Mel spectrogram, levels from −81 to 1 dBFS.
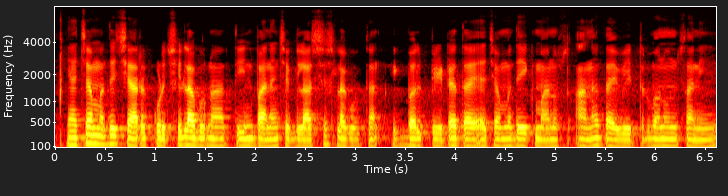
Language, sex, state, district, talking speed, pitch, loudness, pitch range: Marathi, male, Maharashtra, Gondia, 190 wpm, 100 Hz, -19 LUFS, 100-105 Hz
